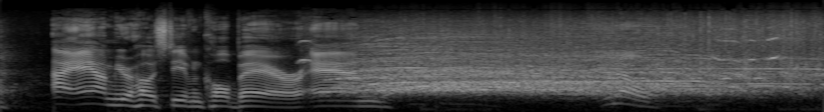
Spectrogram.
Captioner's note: cheers and applause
